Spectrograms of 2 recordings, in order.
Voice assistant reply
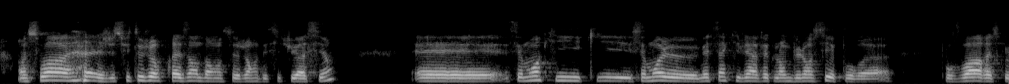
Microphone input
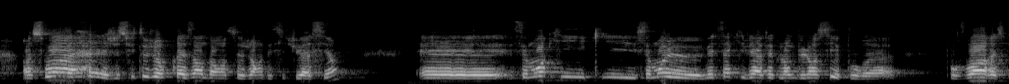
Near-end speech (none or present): none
